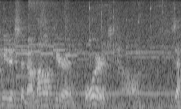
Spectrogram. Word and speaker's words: Boyertown: I'm out here in Boyertown. Is that how you say it? Boyertown, Pennsylvania.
